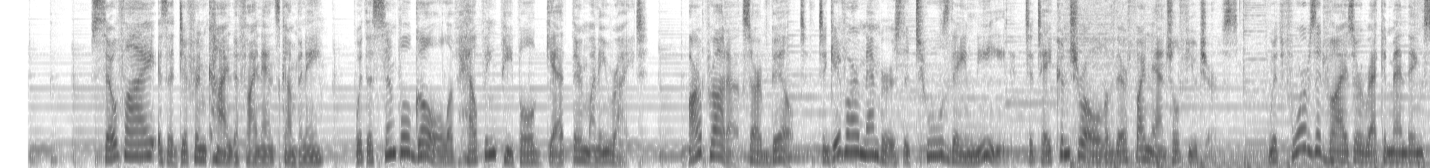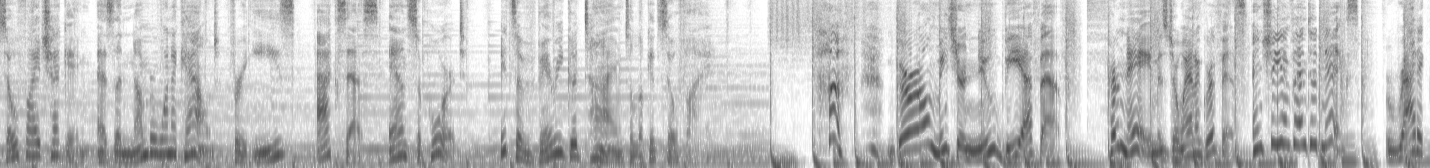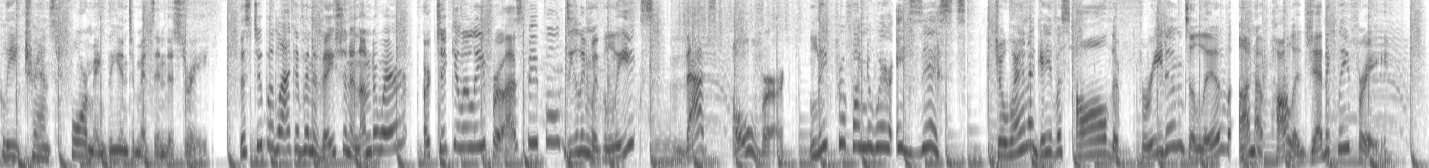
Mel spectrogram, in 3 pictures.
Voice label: Corporate, narration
